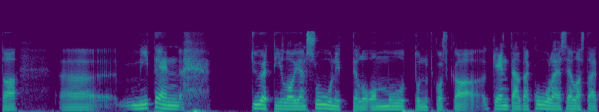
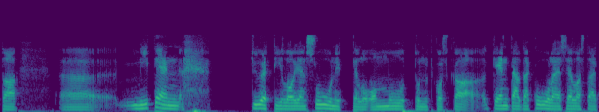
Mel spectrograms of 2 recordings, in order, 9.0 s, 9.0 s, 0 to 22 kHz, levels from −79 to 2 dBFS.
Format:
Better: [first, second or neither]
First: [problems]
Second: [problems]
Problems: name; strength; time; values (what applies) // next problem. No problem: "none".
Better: first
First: garbled, watery; slightly; nothing above 6.5 kHz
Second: garbled, watery; badly; nothing above 6 kHz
